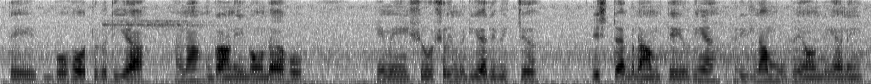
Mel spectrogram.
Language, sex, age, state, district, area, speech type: Punjabi, female, 60+, Punjab, Ludhiana, urban, spontaneous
